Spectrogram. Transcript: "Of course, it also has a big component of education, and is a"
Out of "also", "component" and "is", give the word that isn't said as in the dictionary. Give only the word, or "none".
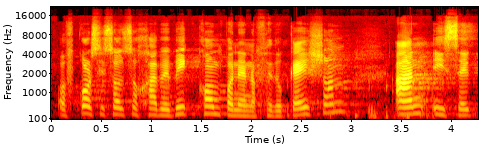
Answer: is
